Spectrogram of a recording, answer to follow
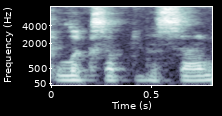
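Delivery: normal talking voice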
